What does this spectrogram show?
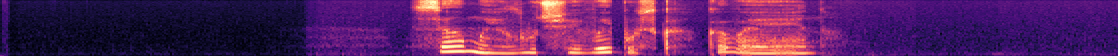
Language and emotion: Russian, sad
